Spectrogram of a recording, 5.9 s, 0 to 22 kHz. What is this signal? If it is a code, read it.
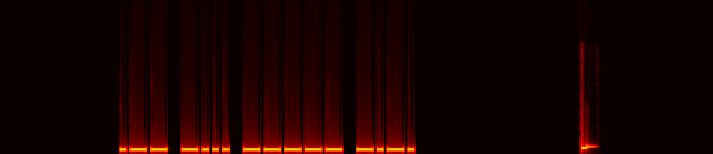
Morse code, heard as a keyed tone, about 28 wpm, 700 Hz. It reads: WB0C
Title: USA Call Signs - 4x Character Spacing - 28wpm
